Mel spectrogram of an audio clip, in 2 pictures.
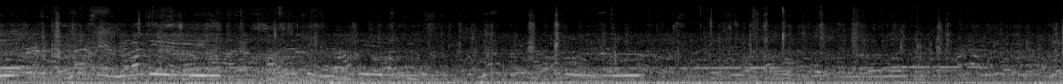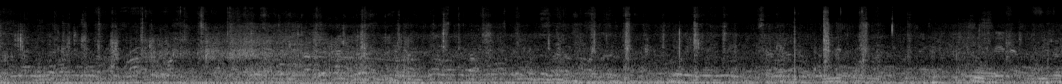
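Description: A crowd of men murmurs and talks outdoors.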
